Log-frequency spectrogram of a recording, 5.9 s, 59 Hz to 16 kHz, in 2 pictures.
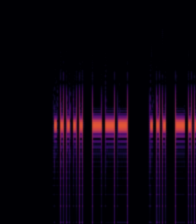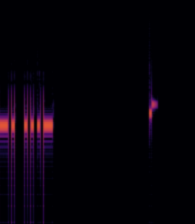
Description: Morse code, heard as a keyed tone, about 25 wpm, 700 Hz. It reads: 5O SCV
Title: Winter Field Day Exchanges Encore 25wpm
